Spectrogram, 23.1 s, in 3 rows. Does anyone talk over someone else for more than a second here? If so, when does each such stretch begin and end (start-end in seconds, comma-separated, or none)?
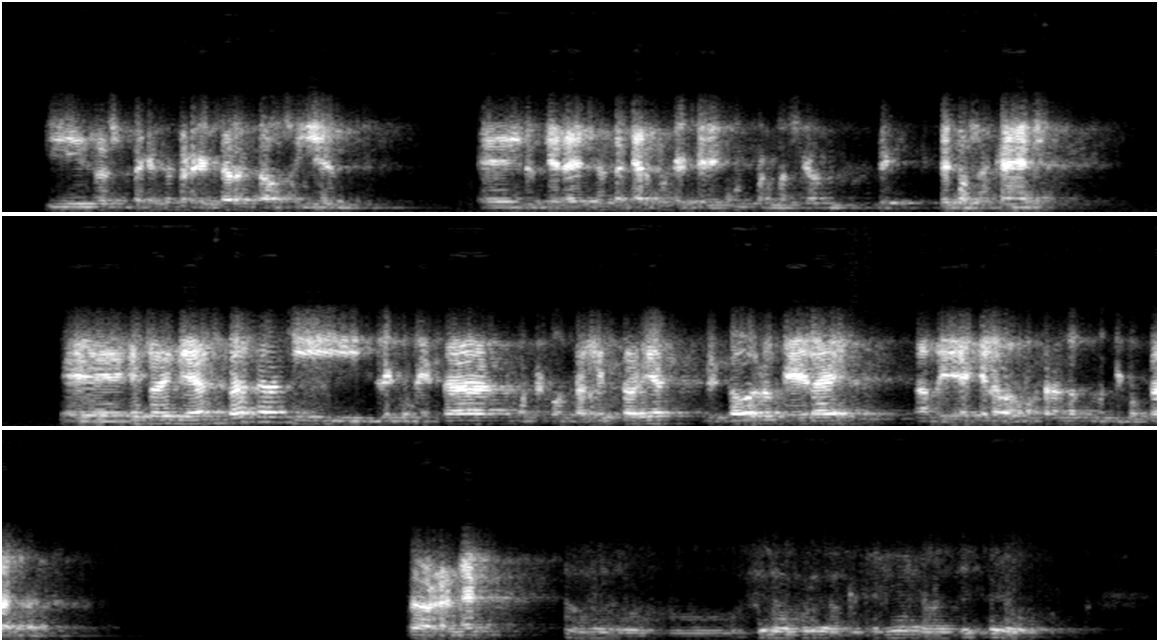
none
